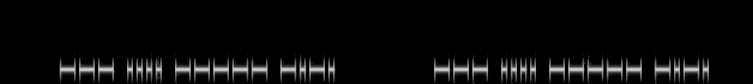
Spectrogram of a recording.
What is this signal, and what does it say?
Morse code, heard as a keyed tone, about 25 wpm, 700 Hz. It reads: OH0C OH0C
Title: DXCC-100 Call Signs - 4 Characters - Repeated 2x - 25wpm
